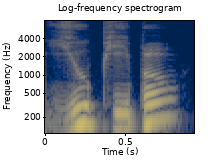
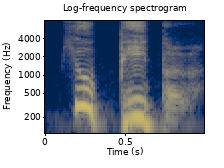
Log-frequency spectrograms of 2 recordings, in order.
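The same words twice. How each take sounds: First: Offended echo. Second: Scornful scoff. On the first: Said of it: "I'm quite offended by this". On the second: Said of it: "He laughs to himself". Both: Acted.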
